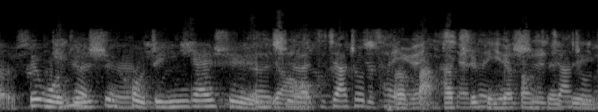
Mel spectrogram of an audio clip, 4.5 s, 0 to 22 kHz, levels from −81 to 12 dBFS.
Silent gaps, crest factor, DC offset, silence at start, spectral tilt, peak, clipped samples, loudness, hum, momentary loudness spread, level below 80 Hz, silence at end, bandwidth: none; 16 dB; under 0.1%; 0 s; -4 dB/octave; -12 dBFS; under 0.1%; -28 LUFS; none; 3 LU; -70 dBFS; 0 s; 13.5 kHz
